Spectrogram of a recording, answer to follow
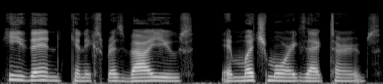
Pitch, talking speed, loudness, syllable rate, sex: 170 Hz, 155 wpm, -20 LUFS, 3.9 syllables/s, female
